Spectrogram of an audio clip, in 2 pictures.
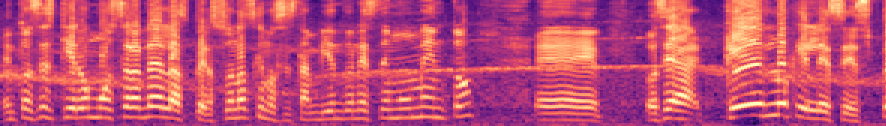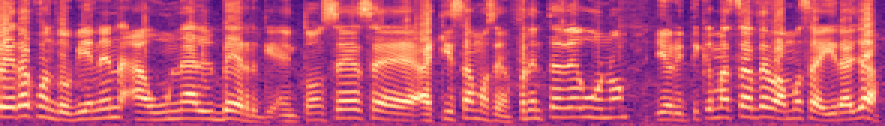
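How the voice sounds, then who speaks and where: A man's voice: high-pitched, lively intonation, brisk, a little mellow. A man hosting a casual street interview outdoors, chatty and laughing often as he asks friendly questions. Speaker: vlogger host. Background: faint traffic noise.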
